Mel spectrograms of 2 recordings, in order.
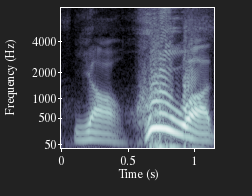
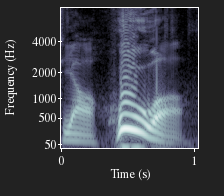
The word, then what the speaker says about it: Yahuah: of the name YH wh the tetr Gramatan yahua that's how it's pronounced yahua from the beginning of time from the beginning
